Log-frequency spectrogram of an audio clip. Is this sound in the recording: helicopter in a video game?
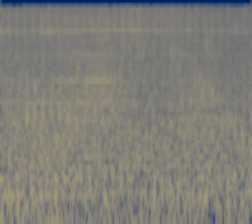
yes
